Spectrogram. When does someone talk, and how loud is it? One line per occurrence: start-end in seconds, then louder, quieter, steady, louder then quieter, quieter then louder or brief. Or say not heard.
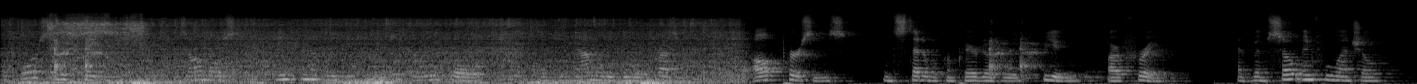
0.0-13.9 steady.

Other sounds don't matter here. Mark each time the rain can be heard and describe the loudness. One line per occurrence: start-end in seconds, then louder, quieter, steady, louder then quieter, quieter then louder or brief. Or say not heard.
0.0-7.5 steady.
